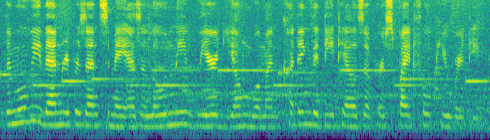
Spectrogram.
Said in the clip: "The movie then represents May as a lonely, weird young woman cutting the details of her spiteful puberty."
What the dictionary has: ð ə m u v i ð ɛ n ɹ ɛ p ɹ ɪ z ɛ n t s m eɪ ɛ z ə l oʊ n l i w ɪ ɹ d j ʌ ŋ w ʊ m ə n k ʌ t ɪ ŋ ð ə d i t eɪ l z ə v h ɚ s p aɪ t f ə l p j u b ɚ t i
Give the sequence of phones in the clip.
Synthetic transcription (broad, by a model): ð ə m u v i ð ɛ n ɹ ɛ p ɹ ɪ z ɛ n t s m eɪ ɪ z ə l oʊ n l i w ɪ ɹ d j ʌ ŋ w ʊ m ə n k ʌ t ɪ ŋ ð ə d i t eɪ l z ə v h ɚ s p aɪ t f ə l p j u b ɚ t i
